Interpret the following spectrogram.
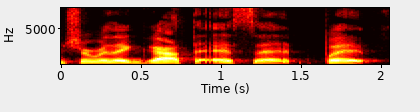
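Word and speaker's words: Eszett: I'm not even sure where they got the S set, but the S set makes the S sound. That's why it's called S set and not big silky B like I would have called it.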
